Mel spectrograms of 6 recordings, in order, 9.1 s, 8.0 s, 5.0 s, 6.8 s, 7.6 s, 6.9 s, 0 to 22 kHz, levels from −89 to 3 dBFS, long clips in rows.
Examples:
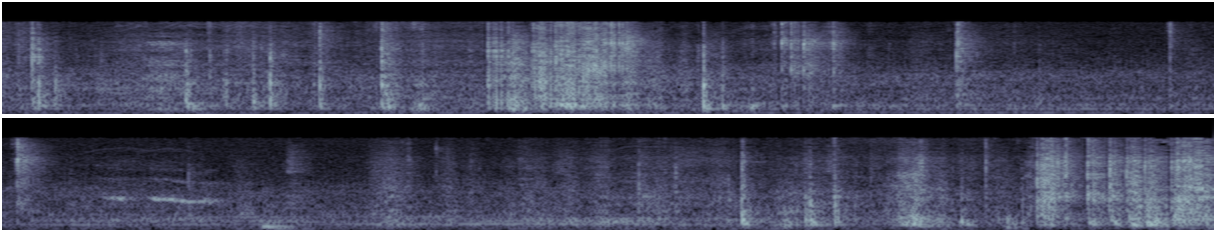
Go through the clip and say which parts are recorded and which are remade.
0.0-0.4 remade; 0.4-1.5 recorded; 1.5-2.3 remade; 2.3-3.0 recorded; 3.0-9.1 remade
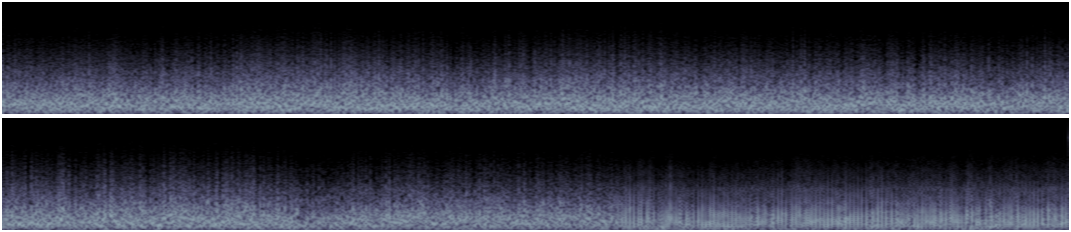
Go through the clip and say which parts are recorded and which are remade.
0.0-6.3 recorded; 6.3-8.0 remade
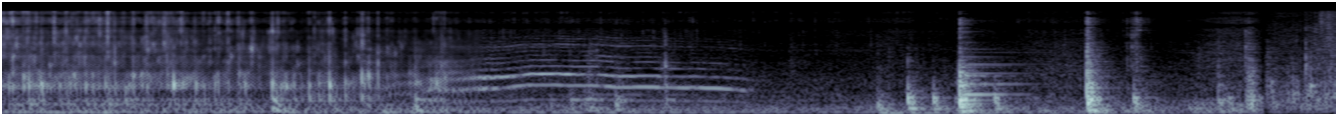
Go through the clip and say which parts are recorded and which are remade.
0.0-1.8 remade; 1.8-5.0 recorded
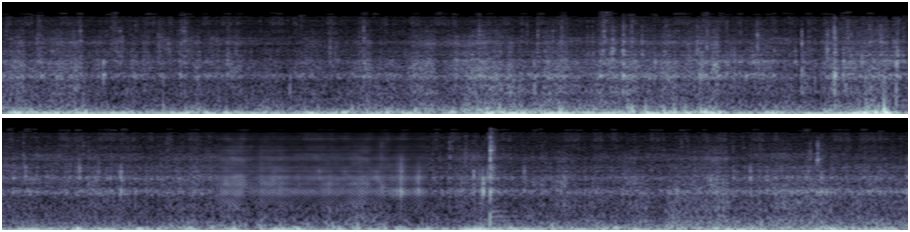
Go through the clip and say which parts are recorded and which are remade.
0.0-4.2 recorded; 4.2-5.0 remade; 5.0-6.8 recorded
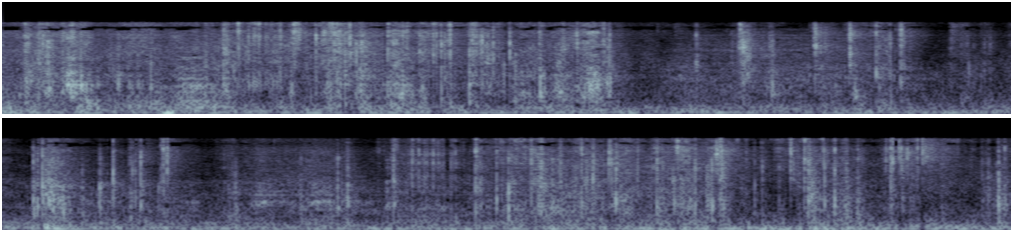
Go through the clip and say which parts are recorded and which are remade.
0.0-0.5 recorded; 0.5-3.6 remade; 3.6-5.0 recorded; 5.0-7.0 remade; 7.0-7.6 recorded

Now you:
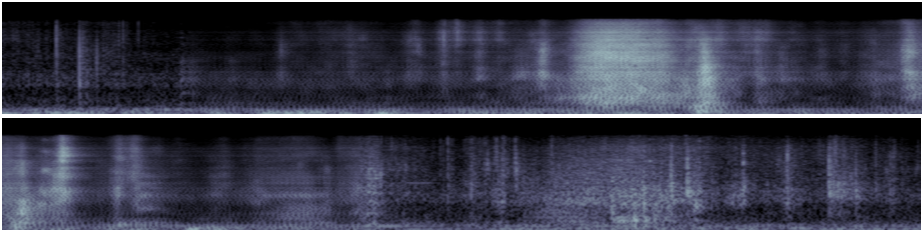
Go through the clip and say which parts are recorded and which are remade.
0.0-0.7 recorded; 0.7-4.8 remade; 4.8-6.9 recorded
